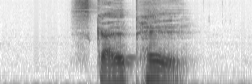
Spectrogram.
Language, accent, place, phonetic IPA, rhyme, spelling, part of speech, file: German, Germany, Berlin, [skalˈpɛl], -ɛl, Skalpell, noun, De-Skalpell.ogg
- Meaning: scalpel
